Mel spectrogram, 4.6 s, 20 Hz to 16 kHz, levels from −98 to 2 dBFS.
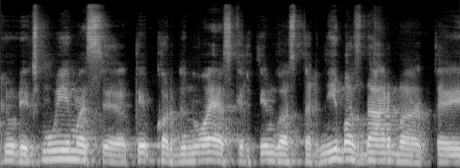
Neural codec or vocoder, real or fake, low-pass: codec, 44.1 kHz, 7.8 kbps, DAC; fake; 14.4 kHz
